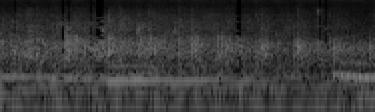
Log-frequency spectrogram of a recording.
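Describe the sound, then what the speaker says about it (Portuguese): A church congregation applauds at a sermon, steady clapping that stays faint and distant under a low hum. "aplauda ao Senhor bem forte"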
